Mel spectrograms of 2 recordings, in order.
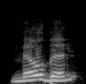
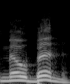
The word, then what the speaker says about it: Melbourne: how they pronounce it Melbourne pronounced melbin not Melbourne do you say Mill born you don't say Melbourne Melbourne yeah Melbourne exactly you don't pronounce the r or the EU no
